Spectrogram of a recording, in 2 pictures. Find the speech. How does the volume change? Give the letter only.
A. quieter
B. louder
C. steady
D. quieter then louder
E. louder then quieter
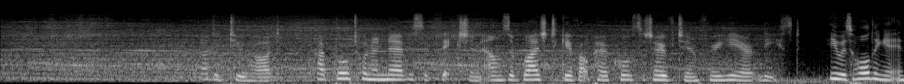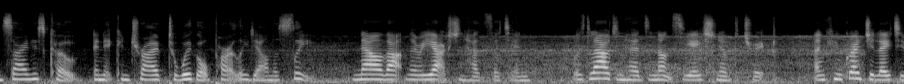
C.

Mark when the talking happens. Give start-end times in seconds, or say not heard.
2.0-18.0.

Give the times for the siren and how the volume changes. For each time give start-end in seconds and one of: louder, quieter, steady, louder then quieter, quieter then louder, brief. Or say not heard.
not heard.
